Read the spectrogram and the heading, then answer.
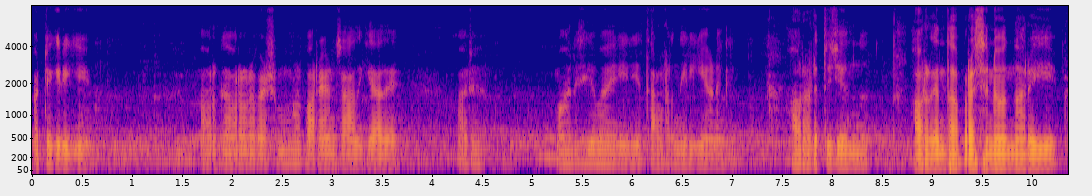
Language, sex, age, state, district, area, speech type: Malayalam, male, 18-30, Kerala, Idukki, rural, spontaneous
